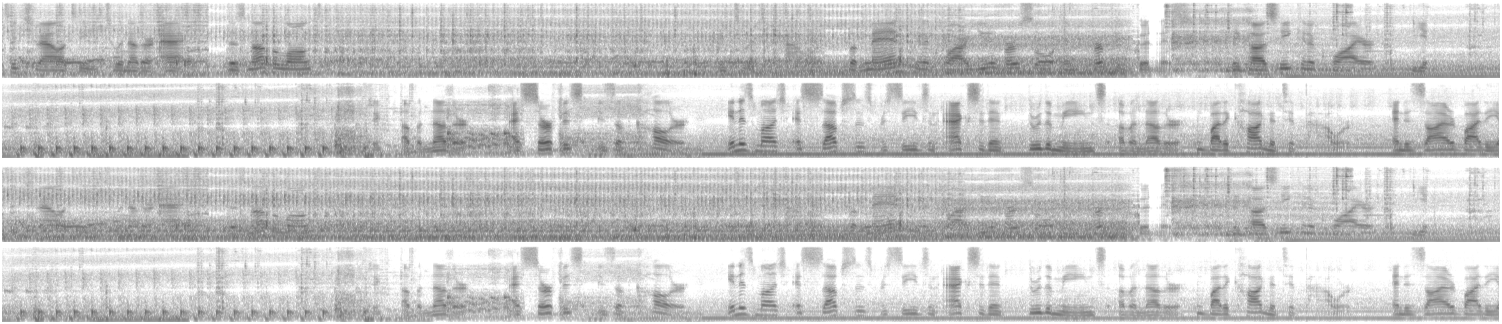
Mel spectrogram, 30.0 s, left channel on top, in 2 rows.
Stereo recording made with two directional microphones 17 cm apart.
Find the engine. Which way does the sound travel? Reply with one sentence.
In this clip you hear the engine travel towards the left.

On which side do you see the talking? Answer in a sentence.
In this clip you hear the talking on the left.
